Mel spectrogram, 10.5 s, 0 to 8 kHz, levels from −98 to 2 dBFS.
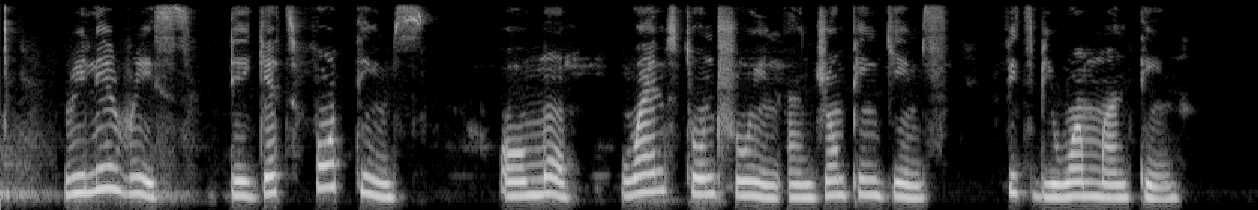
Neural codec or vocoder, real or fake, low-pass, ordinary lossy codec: none; real; 7.2 kHz; none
